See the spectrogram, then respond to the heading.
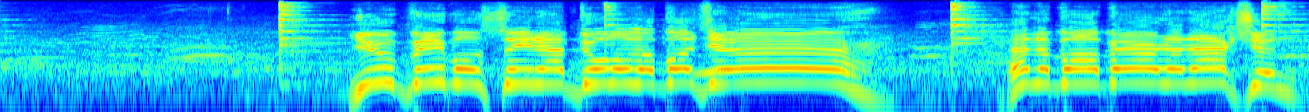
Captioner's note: bell ringing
